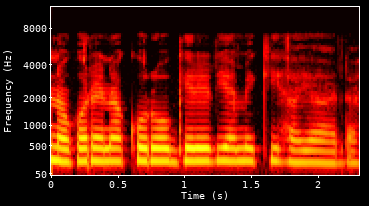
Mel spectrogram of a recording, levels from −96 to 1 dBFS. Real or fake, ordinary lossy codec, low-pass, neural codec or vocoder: real; none; 7.2 kHz; none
